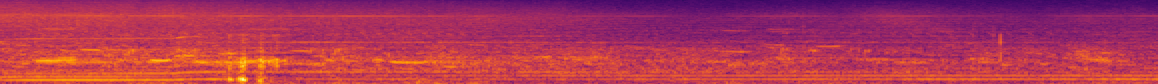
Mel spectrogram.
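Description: A small propeller plane drones steadily overhead, its engine pitch shifting slightly.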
